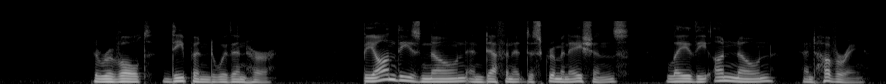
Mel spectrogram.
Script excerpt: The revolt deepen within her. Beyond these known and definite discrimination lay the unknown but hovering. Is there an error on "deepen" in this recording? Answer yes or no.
yes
